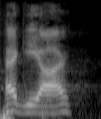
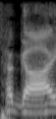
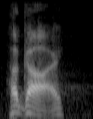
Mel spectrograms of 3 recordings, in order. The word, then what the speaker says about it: Haggai: And as I said this morning, Haggai, or as we like to say it here in the South, Haggai, but it's Haggai in Hebrew. Remember, anytime you see doubled consonants, both of them are pronounced, and generally the second syllable takes the emphasis. So it's Haggai.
